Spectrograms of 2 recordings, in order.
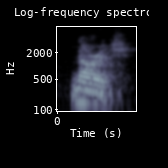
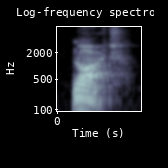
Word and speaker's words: Norwich: Norwich. Norwich. I guess that's how you pronounce. Porridge. Not quite.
